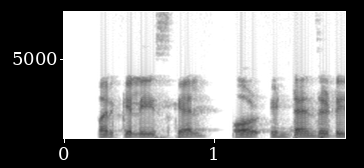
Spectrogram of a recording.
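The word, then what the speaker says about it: Mercalli: इसको मेजर करने वाली कौन सी स्केल होती है, मर्सेली स्केल होती है, सॉरी मर्केली, इसको कैली प्रोनाउंस करेंगे तो मर्केली स्केल होती है।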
